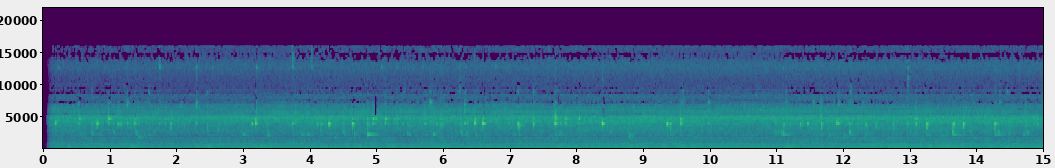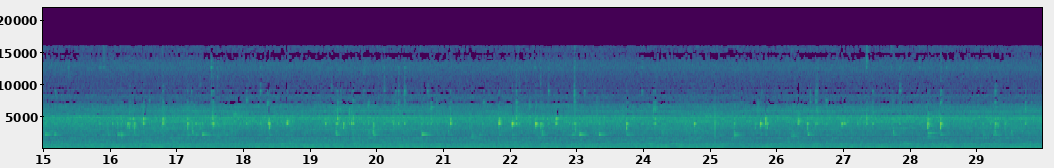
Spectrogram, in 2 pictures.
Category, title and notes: Soundscapes > Other
Still hum shine drops 01/29/2023
Still hum shine drops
